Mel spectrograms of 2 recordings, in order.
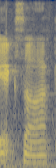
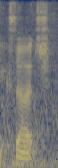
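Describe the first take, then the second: First: The word ends with a 'k' sound. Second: The word ends with a 'ch' sound. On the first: "as some people like to call it" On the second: "I just prefer X-Arch because it's easier to pronounce. Who cares if it's wrong?"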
